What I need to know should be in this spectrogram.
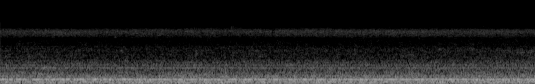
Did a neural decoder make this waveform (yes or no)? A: yes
